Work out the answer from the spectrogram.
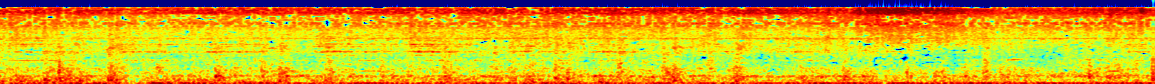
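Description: A moving railroad passenger car heard from an open window: a steady rumble with the wheels clattering over the rail joints.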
